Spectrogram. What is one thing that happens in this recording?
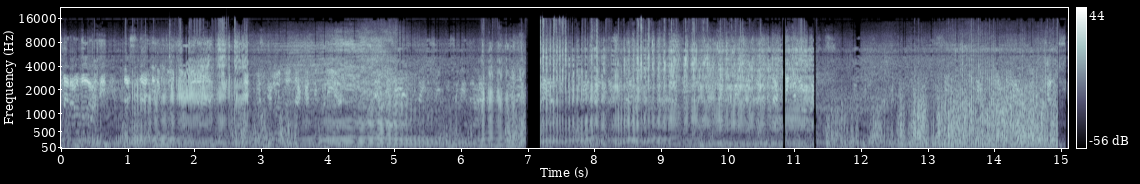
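Motorcycle engines rev loudly and whine up and down as dirt bikes race past.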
